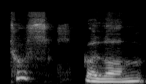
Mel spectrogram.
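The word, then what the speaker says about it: Tusculum: Estie quirum estum at nona said good good I watch the o and the tusulum is a that is a short u so just tuskulum You're making a little bit long, but okay.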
